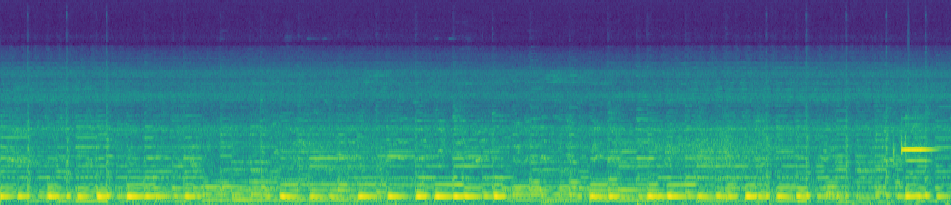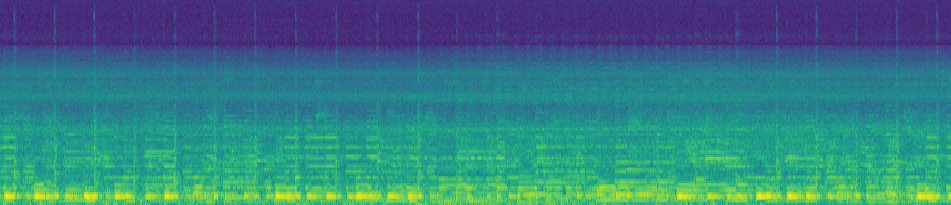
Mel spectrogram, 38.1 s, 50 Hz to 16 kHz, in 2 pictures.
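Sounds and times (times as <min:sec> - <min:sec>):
acoustic guitar strumming: 0:00.0 - 0:38.0.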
